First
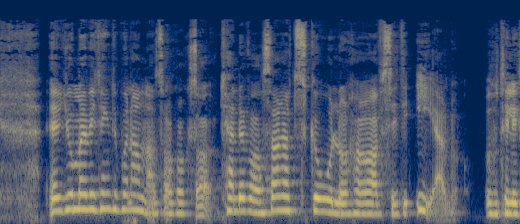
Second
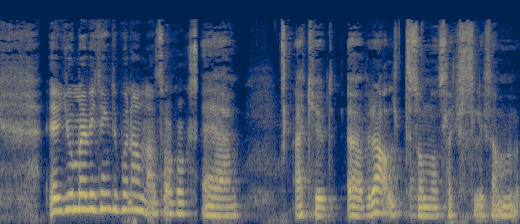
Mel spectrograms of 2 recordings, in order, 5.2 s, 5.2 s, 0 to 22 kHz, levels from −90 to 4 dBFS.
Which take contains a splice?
second; 2 cuts; at 2.0 s, 4.1 s

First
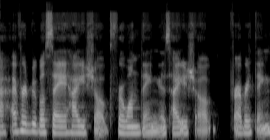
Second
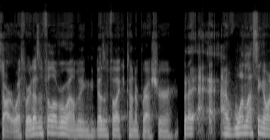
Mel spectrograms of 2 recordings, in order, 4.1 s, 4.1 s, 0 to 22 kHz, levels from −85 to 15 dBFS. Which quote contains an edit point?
second; 1 cut; at 2.7 s

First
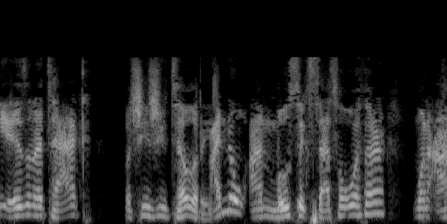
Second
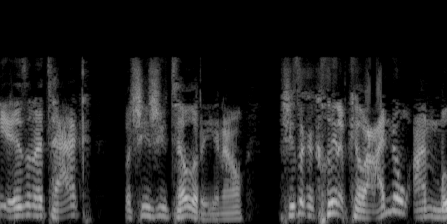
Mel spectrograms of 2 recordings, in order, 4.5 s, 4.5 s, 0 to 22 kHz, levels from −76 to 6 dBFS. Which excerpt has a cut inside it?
first; 1 cut; at 2.1 s

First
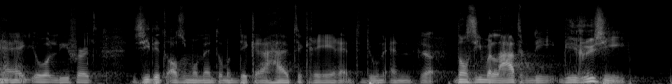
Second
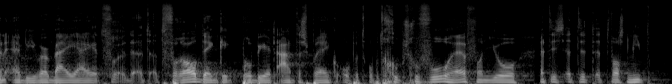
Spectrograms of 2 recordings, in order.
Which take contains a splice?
second; 1 cut; at 5.3 s

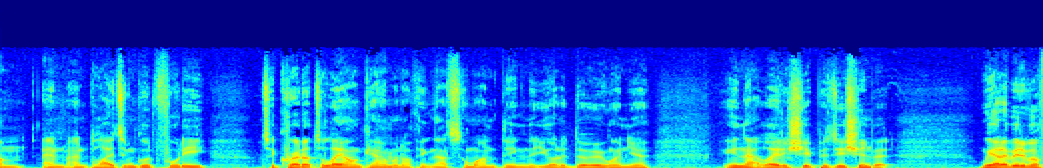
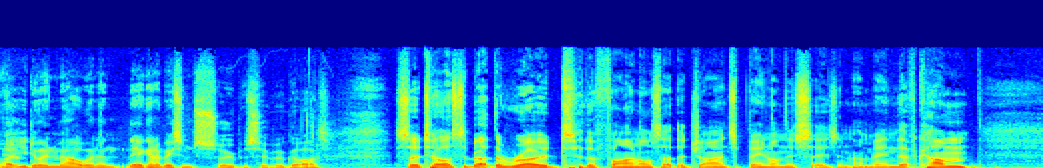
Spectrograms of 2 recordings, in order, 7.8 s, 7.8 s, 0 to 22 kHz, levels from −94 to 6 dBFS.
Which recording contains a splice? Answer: first; 2 cuts; at 2.9 s, 6.5 s

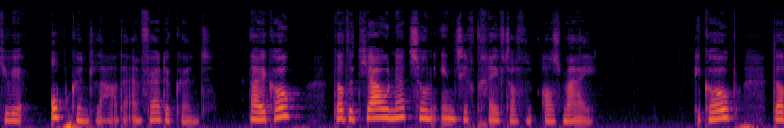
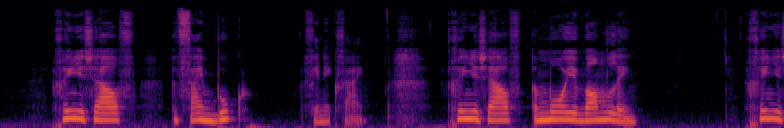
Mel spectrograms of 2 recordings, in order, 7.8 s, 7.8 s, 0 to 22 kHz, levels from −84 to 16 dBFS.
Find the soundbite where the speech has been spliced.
first; 1 cut; at 2.4 s

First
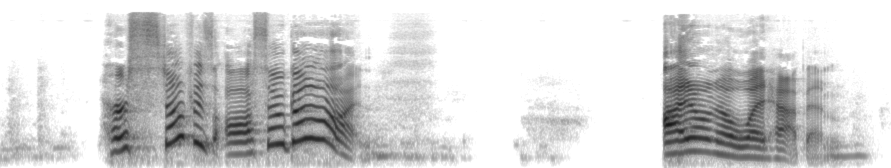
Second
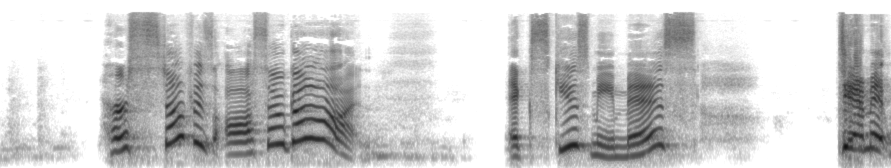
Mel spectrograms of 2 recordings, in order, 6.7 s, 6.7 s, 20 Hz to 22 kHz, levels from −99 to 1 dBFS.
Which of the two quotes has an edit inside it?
second; 1 cut; at 3.8 s

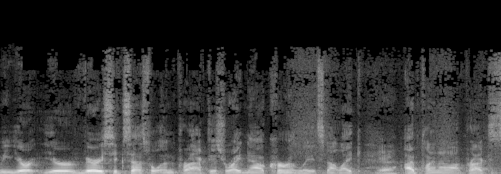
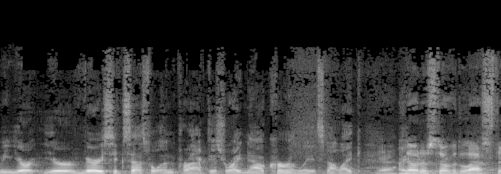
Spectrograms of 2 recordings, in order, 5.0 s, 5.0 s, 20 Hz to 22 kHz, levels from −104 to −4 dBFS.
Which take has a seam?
second; 1 cut; at 4.0 s

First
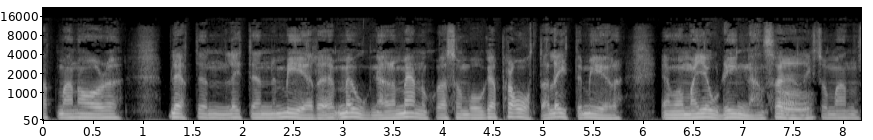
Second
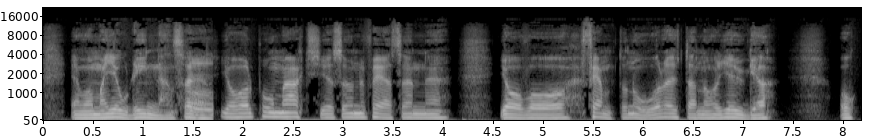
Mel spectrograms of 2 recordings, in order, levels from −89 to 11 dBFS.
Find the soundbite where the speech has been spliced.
second; 1 cut; at 1.7 s

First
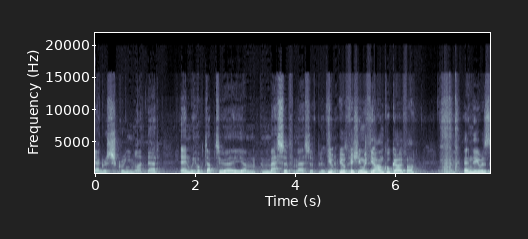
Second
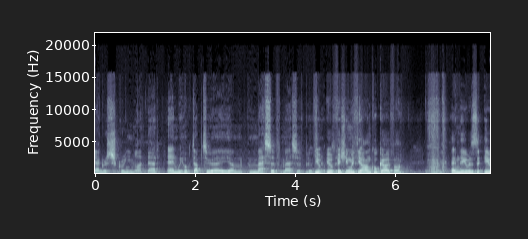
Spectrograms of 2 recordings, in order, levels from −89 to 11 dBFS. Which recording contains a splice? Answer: second; 1 cut; at 1.4 s

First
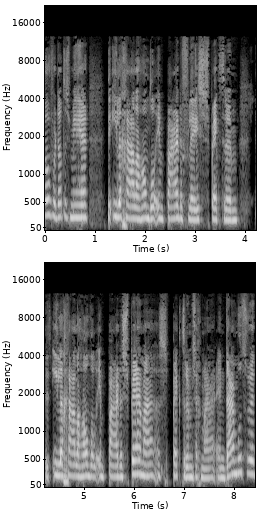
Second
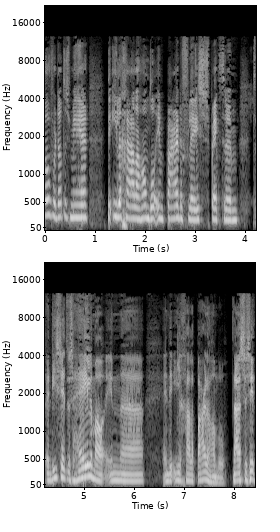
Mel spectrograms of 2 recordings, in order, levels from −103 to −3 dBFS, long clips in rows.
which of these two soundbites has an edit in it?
second; 2 cuts; at 4.2 s, 6.6 s

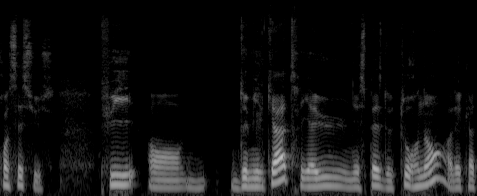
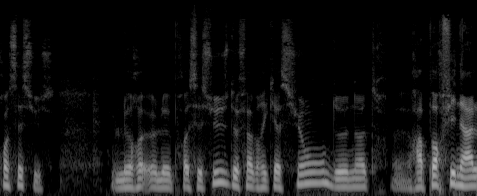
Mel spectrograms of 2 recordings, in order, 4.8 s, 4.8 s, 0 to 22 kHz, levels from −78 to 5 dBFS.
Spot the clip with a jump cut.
second; 1 cut; at 0.9 s

